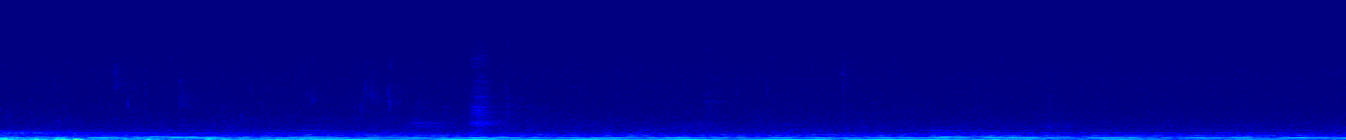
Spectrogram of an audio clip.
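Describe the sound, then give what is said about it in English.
Steady rain patters throughout while a deep, drawn-out rumble of thunder rolls underneath, heavy and continuous for several seconds. No one speaks. “Yeah, you know, just hearing that thunder roll just made me think about the cross.”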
